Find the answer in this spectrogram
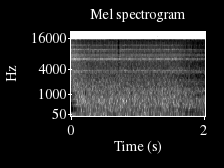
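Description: Faint hiss, then about a second and a half in a low steady hum and hiss rise as the Venus 2000's DC gear motor starts turning the crank that strokes its rubber bellows chamber.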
